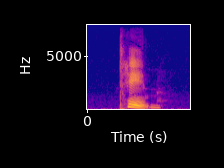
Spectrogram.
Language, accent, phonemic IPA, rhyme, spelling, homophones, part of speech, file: English, US, /teɪm/, -eɪm, tame, Thame, adjective / verb, En-us-tame.ogg
- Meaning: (adjective) 1. Under human control 2. Docile or tranquil towards humans 3. Of a person, well-behaved; not radical or extreme 4. Of a non-Westernised person, accustomed to European society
